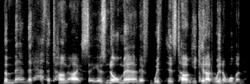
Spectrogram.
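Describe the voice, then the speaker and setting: A man playing an earnest, courteous young gentleman lover in a Shakespearean radio drama, speaking florid verse. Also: medium pitch, expressive, moderate pace, lightly acted. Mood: confident, advising. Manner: hesitant openings, then florid Shakespearean verse.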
